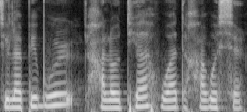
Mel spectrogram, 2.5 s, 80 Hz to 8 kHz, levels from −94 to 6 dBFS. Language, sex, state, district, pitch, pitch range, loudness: Assamese, female, Assam, Kamrup Metropolitan, 205 Hz, 200-235 Hz, -15 LUFS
